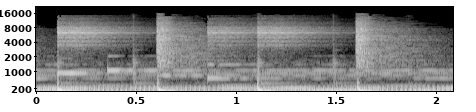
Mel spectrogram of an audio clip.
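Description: Background music with a steady electronic beat, about two beats a second.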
